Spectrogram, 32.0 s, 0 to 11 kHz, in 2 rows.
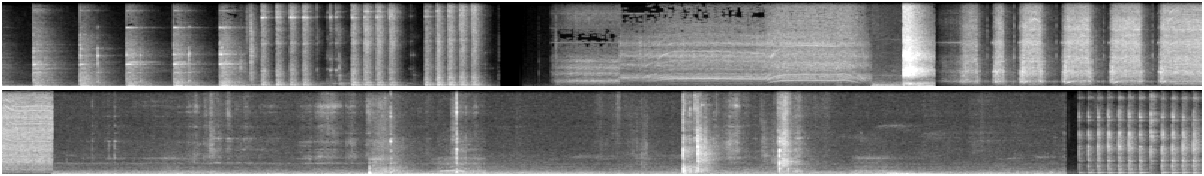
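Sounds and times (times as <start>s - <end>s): cordless drill drilling metal: 7.4s - 11.6s, 12.6s - 16.7s.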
